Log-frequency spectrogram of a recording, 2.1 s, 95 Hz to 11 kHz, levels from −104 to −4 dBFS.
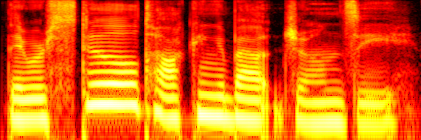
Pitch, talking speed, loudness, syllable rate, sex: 215 Hz, 170 wpm, -16 LUFS, 5.5 syllables/s, female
